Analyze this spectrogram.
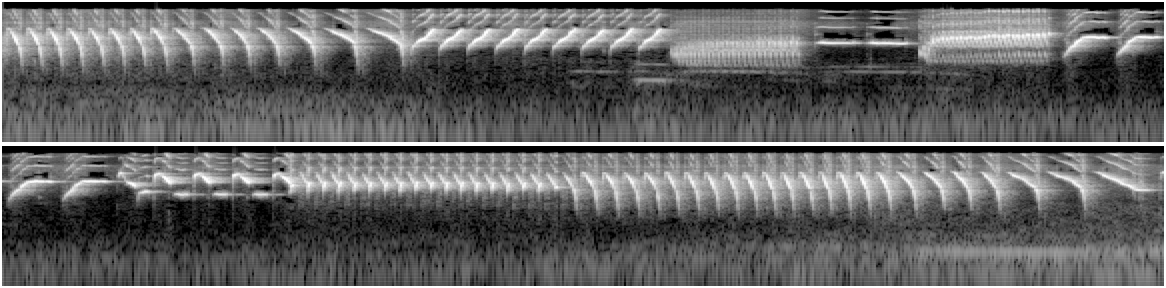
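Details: Canary of the Spanish Timbrado breed in a training song: rapid clicking trills, a low nasal burred tone, sharp downslurred notes, then long fast metallic rattling runs that change tempo.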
